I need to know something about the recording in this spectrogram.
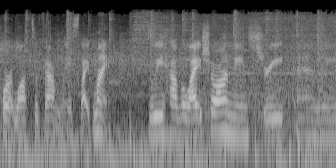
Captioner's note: engine Rumble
